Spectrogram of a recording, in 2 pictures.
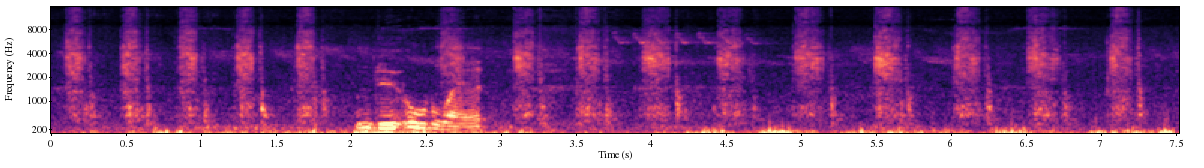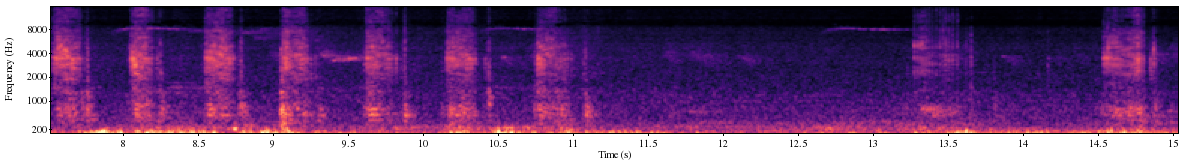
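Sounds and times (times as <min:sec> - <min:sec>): ratchet wrench clicking: 0:00.0 - 0:01.9, 0:03.1 - 0:11.2.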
